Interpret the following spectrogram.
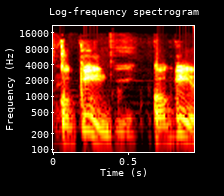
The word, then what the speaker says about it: Koki: I'm working on my no, Koki, like Coquito.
